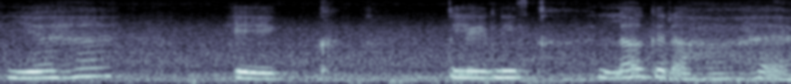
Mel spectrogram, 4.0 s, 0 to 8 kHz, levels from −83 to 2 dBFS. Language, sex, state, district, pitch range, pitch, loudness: Hindi, female, Punjab, Fazilka, 210-250 Hz, 235 Hz, -16 LUFS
